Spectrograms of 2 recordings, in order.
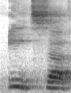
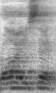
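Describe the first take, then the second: First: The name has a non-English pronunciation. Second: The name has the English pronunciation.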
